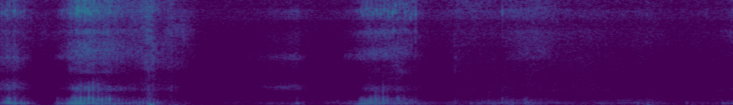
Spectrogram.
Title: Cute Baby Snoring Loudly | 귀여운 아기 크게 코고는 소리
